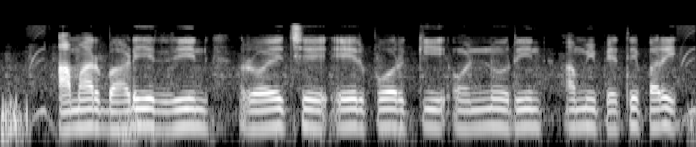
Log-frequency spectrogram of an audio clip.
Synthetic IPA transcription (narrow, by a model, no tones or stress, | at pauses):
amaɾbaɽiɾːin | ɾɔet͡ʃʰeeɾpɔɾkionːoɾin | a̰mipet̪epaɾi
